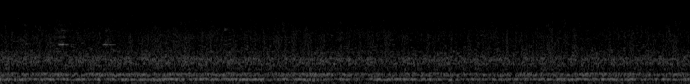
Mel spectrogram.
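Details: Continuous buzzing of honey bees, a dense steady hum with stacked low bands and broad hiss, no pauses across the whole stretch.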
